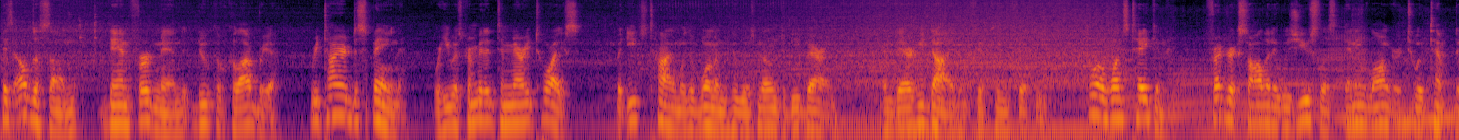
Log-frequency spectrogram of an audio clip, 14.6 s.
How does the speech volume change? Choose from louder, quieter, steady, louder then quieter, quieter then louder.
steady.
